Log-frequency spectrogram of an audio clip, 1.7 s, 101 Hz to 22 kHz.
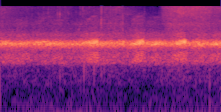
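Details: At night on 3 May 2020, a Japanese tree frog calls with its single throat vocal sac swollen to body size; continuous shrill, pulsing trill at constant pitch, unbroken across the clip.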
